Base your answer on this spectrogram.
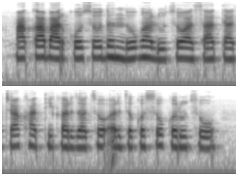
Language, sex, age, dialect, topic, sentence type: Marathi, female, 25-30, Southern Konkan, banking, question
